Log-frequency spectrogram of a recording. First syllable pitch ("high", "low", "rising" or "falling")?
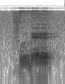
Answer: low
